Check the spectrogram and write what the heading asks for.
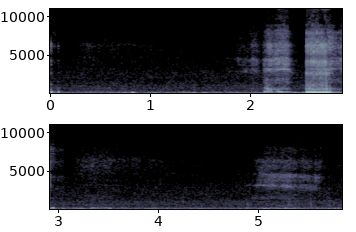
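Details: Sleeping American Staffordshire Terrier snoring: a single short, rough snorting breath with faint breathing before and after.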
